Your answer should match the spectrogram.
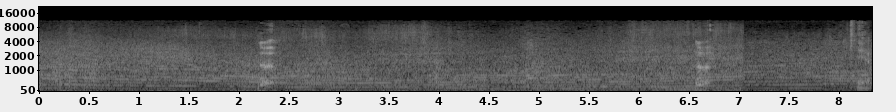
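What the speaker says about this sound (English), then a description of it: "I've got the hiccups. It's going to be difficult to talk." Hiccups from a live race commentator at Laguna Seca, two short jerky catches a few seconds apart, heard close over a steady drone of racing-game engine noise.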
